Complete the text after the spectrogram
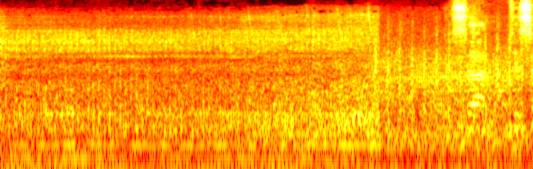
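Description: Helicopter rotors thump and roar overhead.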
